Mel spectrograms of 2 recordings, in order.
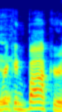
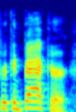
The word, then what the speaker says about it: Rickenbacker: rickenbacker you know right instead of rick and bokker it's rick and backer and how do you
